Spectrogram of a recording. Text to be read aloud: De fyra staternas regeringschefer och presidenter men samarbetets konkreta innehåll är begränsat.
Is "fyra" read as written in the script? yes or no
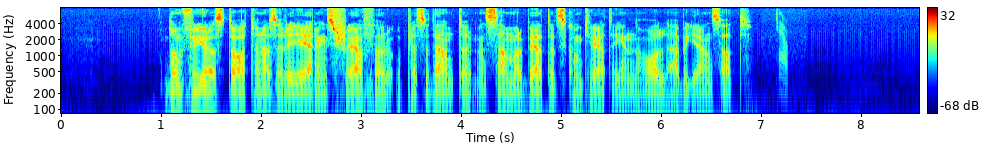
yes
